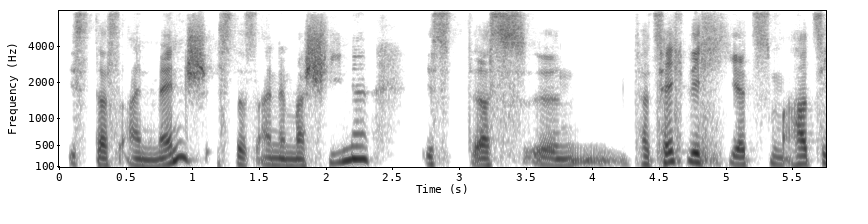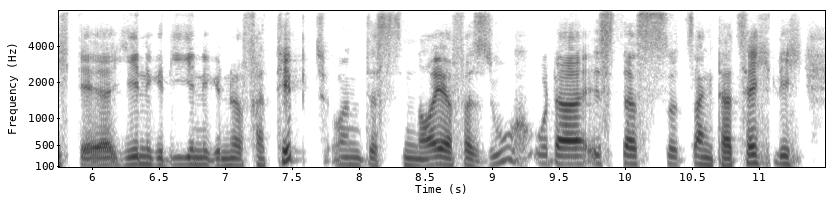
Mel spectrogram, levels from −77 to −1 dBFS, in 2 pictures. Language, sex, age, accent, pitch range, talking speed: German, male, 50-69, German, 125-160 Hz, 155 wpm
